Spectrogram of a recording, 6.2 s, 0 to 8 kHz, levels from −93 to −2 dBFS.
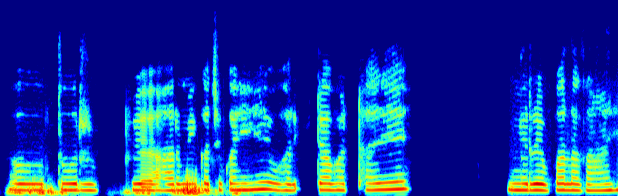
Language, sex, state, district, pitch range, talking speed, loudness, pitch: Chhattisgarhi, female, Chhattisgarh, Jashpur, 250-265 Hz, 125 wpm, -19 LUFS, 255 Hz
